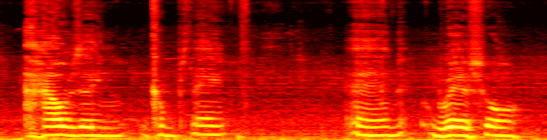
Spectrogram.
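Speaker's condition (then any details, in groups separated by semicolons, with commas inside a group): Cerebral palsy; uses wheelchair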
